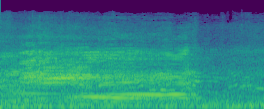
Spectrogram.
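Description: Cattle at a livestock market in Joypurhat, Bangladesh, low sustained moos with a rising drawn-out call, loud and close over a busy crowd murmur that fades after two seconds.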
